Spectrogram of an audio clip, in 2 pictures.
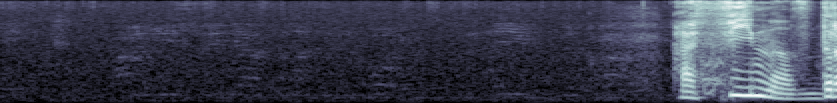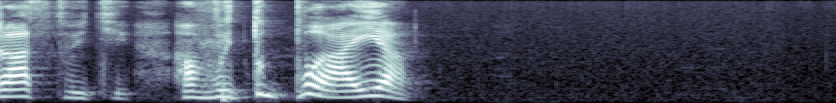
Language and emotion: Russian, angry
